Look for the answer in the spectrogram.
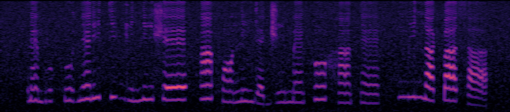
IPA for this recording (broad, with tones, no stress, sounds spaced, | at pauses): ɾ ɛ̃˧ b u˧ k͡p u˧ d ɛ̃˦ ɾ i˦ t i˦ ɡ i˧ n i˦ ʃ ɛ˦ | ã˦ f ɔ̃˧ n ĩ˧ ɡ ɛ˨ d͡ʒ i˧ m ɛ̃˧ k ɔ̃˦ h ã˧ t ɛ̃˧ | m i˦ n a˧ k͡p a˧ s a˨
